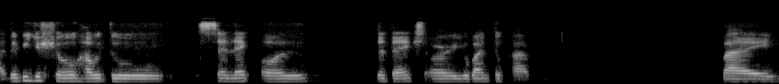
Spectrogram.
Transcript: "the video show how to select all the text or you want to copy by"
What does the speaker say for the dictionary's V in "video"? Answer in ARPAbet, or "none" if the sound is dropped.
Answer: B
